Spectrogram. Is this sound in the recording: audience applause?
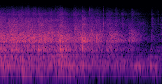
yes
